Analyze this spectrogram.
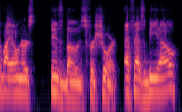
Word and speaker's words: FSBO: FSBO, that stands for for sale by owner, or it's pronounced FSBO.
